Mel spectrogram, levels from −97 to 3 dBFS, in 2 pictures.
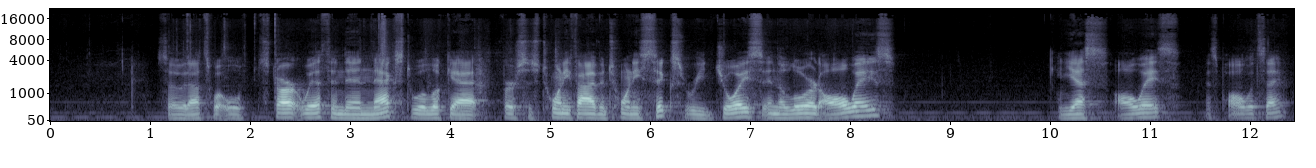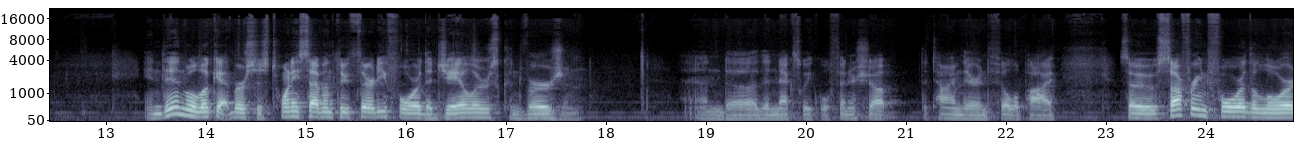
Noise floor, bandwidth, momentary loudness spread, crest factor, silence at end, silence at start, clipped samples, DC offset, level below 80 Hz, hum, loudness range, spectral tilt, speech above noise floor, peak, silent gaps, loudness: -66 dBFS; 19 kHz; 16 LU; 22 dB; 0 s; 1.15 s; under 0.1%; under 0.1%; -64 dBFS; none; 10 LU; -5.5 dB/octave; 38 dB; -6 dBFS; none; -28 LUFS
